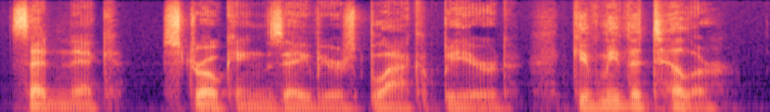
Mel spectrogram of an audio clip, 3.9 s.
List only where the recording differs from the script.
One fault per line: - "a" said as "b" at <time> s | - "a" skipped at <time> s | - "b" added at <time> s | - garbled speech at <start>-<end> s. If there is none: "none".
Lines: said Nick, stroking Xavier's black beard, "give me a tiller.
- "a" said as "the" at 3.1 s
